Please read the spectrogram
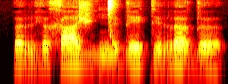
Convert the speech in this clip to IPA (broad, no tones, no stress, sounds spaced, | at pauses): ə r e̤ ə̯ x a ʒ i̤ ŋ͡ǀ ɪ d e k ɪ r ɐ d ə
